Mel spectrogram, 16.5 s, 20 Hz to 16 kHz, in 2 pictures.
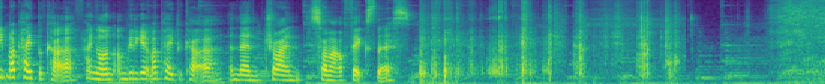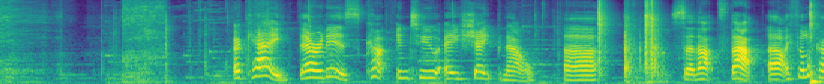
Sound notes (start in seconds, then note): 4.3 loudly cuts paper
